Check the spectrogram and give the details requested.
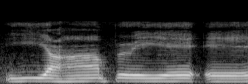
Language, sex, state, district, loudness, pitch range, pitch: Hindi, male, Punjab, Fazilka, -16 LUFS, 140-145 Hz, 145 Hz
